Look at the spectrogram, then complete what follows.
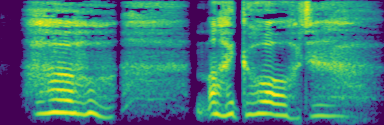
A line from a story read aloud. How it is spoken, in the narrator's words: Kat breathed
